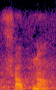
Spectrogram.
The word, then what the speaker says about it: স্বপন: অর্থাৎ শব্দের শুরুতে যখন বফলা থাকবে তখন ওই বফলার উচ্চারণ হবে না।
